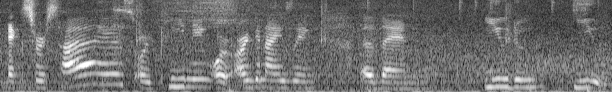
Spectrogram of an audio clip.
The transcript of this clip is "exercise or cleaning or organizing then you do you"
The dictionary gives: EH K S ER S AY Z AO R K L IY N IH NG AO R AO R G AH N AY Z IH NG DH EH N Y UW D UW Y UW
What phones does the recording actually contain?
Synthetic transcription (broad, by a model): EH K S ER S AY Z AO R K L IY N IH NG AO R AO R G AH N AY Z IH NG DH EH N Y UW D UW Y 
